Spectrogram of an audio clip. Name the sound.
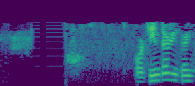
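dogs barking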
